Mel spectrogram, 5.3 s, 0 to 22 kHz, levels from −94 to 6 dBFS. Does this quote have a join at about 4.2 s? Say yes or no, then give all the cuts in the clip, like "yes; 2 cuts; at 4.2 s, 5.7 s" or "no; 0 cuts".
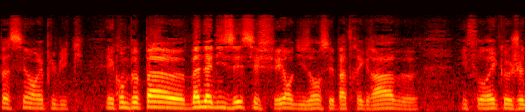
no; 1 cut; at 1.0 s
